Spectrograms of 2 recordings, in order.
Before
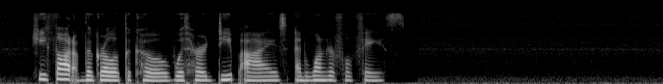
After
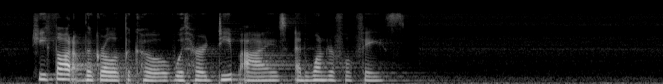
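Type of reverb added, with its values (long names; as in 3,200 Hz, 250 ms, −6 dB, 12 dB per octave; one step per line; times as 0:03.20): feedback delay network reverb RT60 1.6 s, low-frequency decay 1.6×, high-frequency decay 0.75×, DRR 13.5 dB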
